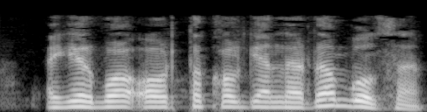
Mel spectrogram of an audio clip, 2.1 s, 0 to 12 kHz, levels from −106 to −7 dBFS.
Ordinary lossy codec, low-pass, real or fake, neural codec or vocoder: MP3, 48 kbps; 7.2 kHz; fake; codec, 16 kHz, 4 kbps, FreqCodec, larger model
